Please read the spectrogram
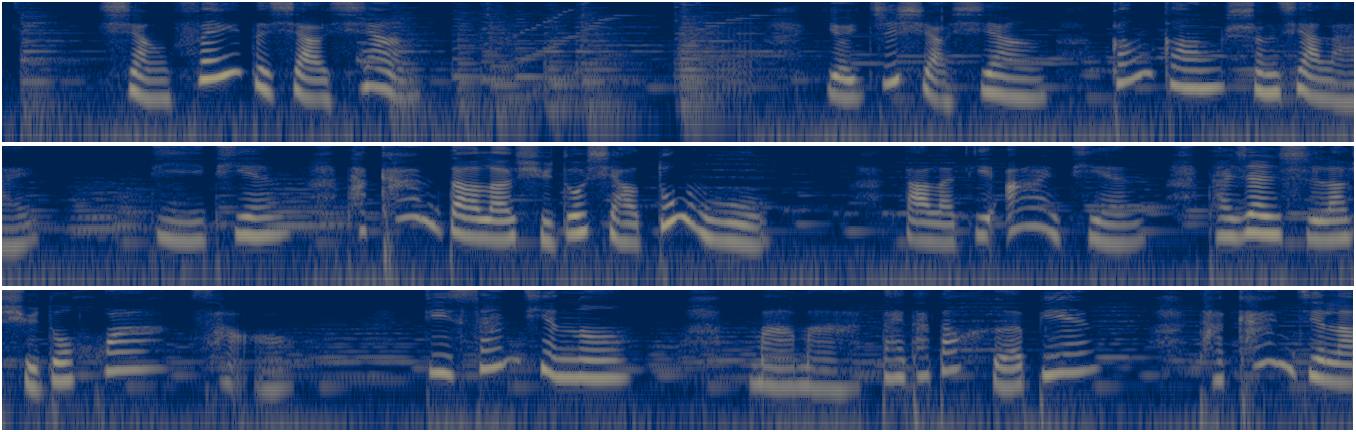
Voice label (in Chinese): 儿童 亲子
